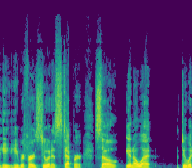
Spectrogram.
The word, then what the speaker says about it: SteppIR: They do have a couple videos up on their website with a very nice representative, and he refers to it as SteppIR.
